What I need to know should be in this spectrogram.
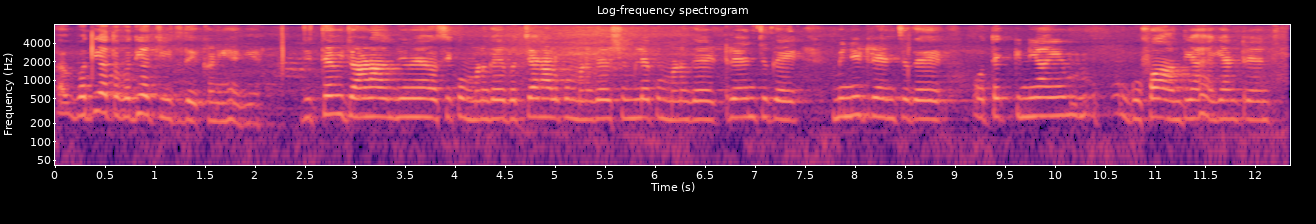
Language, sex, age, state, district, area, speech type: Punjabi, female, 60+, Punjab, Ludhiana, urban, spontaneous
